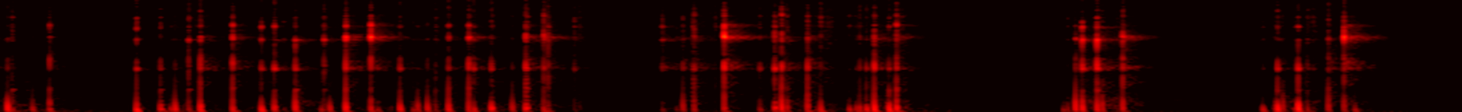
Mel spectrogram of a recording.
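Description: Two matching small round solid wood slices, tree slice coasters held one in each hand, are tapped and scratched with long white nails. Rapid dry clicks and taps come in four bursts separated by short pauses, each hit dying away almost instantly. Each tap has a low woody knock underneath and a bright, hard edge on top.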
